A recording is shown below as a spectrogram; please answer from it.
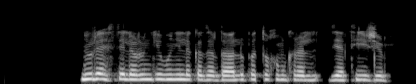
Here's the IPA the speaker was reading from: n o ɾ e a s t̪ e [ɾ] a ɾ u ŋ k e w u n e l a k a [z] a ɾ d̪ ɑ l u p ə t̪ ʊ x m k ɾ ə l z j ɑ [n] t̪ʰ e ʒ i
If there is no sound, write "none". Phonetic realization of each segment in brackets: l, z, none

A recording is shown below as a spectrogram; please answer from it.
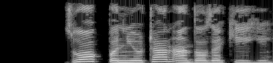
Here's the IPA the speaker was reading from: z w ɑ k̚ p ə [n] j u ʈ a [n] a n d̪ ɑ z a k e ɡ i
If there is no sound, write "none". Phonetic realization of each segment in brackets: n, n

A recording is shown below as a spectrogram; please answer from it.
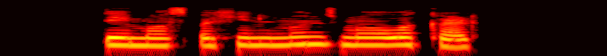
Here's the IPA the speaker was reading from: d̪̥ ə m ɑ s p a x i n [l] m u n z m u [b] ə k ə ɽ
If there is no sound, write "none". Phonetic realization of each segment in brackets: l, w

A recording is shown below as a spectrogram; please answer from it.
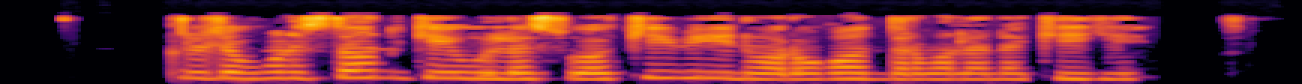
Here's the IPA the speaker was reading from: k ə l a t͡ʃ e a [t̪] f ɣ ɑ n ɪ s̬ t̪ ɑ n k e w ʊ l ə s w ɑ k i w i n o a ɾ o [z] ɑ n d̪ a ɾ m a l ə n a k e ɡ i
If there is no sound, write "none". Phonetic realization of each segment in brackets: none, ɣ

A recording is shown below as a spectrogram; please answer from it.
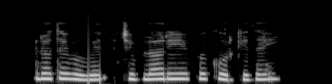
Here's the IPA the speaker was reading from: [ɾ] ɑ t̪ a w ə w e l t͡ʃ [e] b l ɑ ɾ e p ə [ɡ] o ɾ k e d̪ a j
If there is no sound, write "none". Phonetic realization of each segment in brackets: ɾ, e, k

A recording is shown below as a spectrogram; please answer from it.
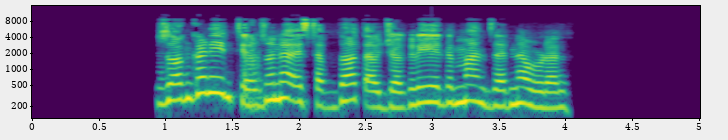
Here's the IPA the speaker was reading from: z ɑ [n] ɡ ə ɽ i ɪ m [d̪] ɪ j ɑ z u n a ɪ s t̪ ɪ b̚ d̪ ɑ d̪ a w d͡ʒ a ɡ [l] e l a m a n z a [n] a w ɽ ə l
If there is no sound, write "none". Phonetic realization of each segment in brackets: ŋ, t̪, ɽ, n

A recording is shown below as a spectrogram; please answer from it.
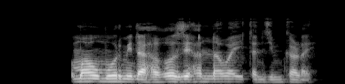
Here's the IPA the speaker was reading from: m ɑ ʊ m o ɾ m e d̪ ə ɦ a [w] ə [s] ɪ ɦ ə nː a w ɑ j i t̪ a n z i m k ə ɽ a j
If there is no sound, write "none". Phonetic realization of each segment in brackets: ɣ, z

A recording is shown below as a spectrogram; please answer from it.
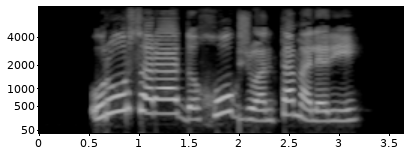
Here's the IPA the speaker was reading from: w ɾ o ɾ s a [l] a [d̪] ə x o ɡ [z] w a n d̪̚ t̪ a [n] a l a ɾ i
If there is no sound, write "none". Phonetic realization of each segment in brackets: ɾ, d̪, ʒ, m

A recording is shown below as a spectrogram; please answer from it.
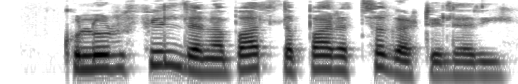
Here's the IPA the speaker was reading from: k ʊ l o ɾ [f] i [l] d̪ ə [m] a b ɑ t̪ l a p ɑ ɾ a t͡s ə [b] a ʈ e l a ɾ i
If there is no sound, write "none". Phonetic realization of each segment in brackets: f, l, n, ɡ

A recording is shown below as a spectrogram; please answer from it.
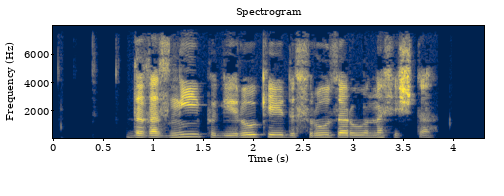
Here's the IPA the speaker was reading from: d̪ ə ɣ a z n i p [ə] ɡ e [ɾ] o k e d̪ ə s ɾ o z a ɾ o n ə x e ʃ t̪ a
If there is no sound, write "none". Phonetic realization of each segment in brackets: ə, ɾ

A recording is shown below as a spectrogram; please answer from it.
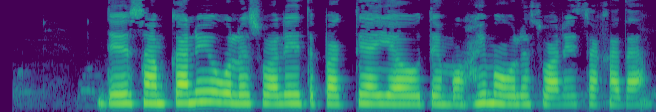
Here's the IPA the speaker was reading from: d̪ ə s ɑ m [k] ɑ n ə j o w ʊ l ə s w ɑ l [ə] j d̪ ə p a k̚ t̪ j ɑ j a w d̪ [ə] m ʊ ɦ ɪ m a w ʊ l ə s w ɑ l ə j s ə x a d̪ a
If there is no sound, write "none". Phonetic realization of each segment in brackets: k, ə, ə

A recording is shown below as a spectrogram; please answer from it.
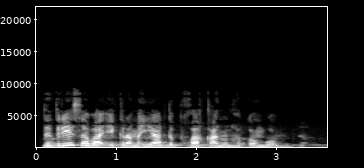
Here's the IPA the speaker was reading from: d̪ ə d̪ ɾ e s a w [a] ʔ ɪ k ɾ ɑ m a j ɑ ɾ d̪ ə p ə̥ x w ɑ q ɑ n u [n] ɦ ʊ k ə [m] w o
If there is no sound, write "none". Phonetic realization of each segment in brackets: a, n, m

